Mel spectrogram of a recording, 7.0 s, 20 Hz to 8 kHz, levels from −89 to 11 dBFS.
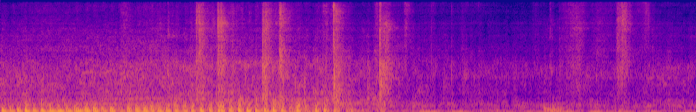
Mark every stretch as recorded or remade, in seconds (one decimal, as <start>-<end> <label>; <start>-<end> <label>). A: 0.0-0.8 remade; 0.8-1.5 recorded; 1.5-7.0 remade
